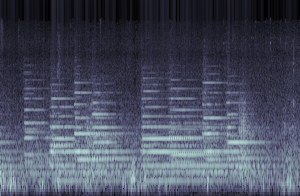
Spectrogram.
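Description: Tower bells ringing: a run of overlapping strikes at several different pitches, each note ringing on as the next is struck, easing off near the end, with wind or traffic rumble underneath.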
